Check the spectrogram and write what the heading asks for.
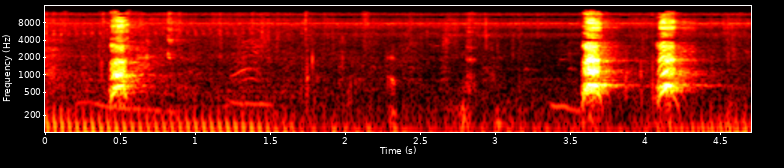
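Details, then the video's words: Stray dogs fighting as they eat rice near a road on a Cambodian farm; three short, sharp barks, one early and two close together at the end, over a low droning hum. "Dogs fight when eat rice near road"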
